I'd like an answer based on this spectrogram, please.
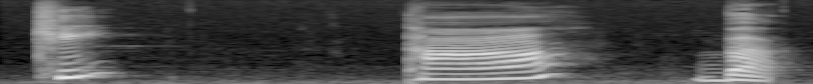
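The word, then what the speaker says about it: किताब: அடுத்தது கி தா ப. கி தா ப. ஸோ ப வந்து வியஞ்சன். அகெயின் எப்படி உச்சரிக்கணும்? இப். ஸோ கி தா ப, கிதாப்.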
